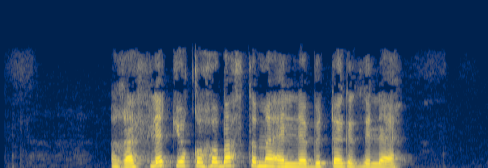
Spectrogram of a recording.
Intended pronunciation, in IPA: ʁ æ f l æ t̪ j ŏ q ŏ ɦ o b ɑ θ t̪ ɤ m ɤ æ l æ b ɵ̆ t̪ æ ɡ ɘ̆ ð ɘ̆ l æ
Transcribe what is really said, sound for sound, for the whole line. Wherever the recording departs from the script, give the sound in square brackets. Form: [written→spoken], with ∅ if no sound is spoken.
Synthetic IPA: ʁ æ f l æ t̪ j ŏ q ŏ ɦ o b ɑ θ t̪ ɤ m ɤ æ [l→lː] æ b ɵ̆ t̪ æ ɡ ɘ̆ [ð→ðː] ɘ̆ l æ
